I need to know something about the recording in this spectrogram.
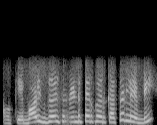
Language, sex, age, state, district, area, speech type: Tamil, female, 45-60, Tamil Nadu, Chennai, urban, conversation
